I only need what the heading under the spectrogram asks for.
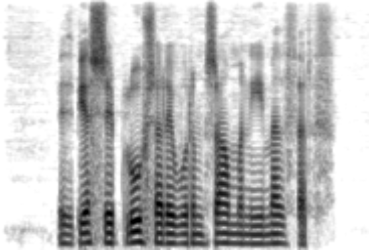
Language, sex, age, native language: Icelandic, male, 13, Icelandic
